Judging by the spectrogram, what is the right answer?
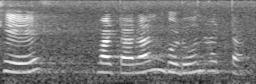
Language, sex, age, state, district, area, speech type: Goan Konkani, female, 18-30, Goa, Quepem, rural, spontaneous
